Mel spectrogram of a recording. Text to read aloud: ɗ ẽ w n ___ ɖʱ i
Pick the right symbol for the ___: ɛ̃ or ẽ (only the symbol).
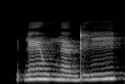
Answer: ɛ̃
